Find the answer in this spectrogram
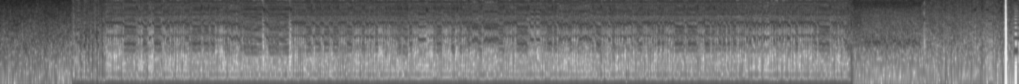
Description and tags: Raw import of a non-audio binary file made with Audacity in Ubuntu Studio
raw, noise, digital, distortion, glitches, computer, random, data, electronic, harsh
